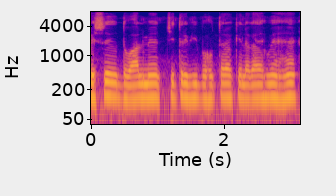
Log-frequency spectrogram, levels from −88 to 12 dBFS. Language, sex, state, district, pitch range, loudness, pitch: Hindi, male, Jharkhand, Palamu, 130-135 Hz, -13 LUFS, 135 Hz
